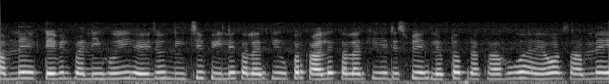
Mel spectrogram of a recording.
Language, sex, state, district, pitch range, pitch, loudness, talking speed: Hindi, female, Odisha, Khordha, 255-275 Hz, 265 Hz, -16 LUFS, 245 wpm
